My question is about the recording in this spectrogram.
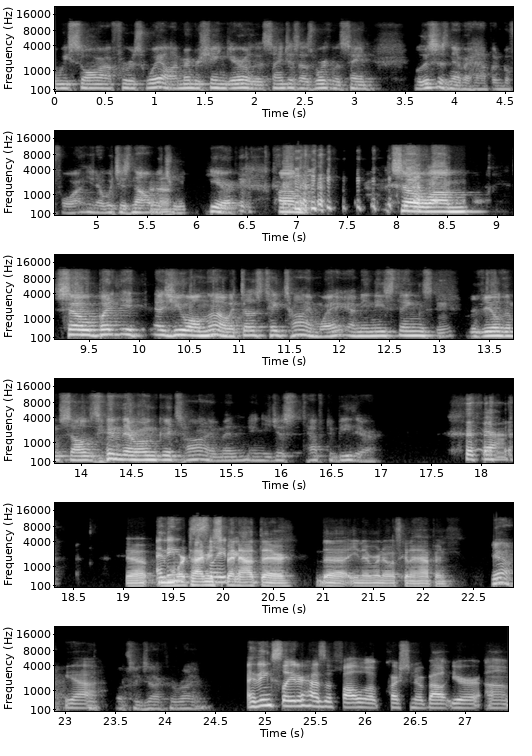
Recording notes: We were able to have a zoom call interview.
